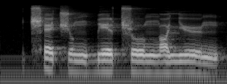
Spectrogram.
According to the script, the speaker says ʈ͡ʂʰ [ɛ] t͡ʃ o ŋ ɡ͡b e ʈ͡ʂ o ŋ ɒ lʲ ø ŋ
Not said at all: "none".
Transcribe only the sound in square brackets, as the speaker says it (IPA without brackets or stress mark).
ɛ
